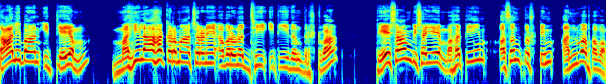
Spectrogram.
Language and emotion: Sanskrit, angry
